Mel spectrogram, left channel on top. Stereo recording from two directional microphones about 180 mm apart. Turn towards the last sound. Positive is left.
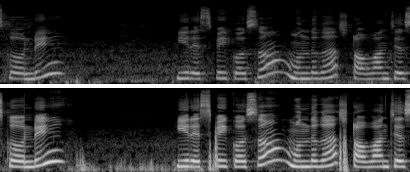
turn(degrees=-40)  # may be behind; listen again after turning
